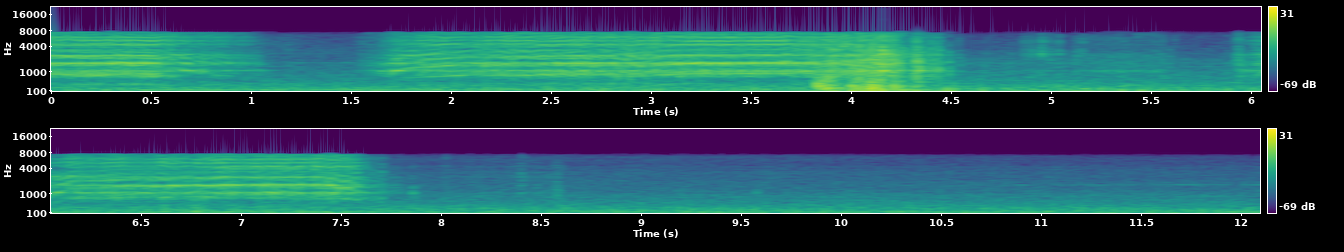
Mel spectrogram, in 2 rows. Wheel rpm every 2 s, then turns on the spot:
140, 200, 30, 140, 0, 0.
4-6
